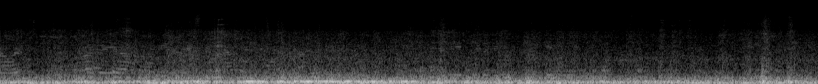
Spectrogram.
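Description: Aboard the Disneyland Railroad steam train, holiday car 5, a steady loud rumble of rolling wheels and carriage noise fills the ride continuously, with a voice speaking over it.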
